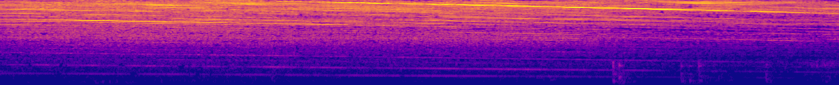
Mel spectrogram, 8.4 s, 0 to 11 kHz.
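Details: Washing machine universal motor (6 wires), series-wired direct to 220 V single-phase, unloaded: very high, steady scream drifting slightly lower, smooth with a few light clicks, spinning freely; normal running.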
